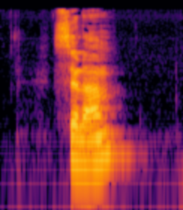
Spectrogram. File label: "Selâm!", Crimean Tatar; Crimean Tatar page 8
